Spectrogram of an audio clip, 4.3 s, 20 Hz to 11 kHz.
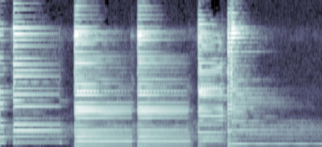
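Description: Steel-string acoustic guitar picking a slow single-note melody, one note at a time. A high note on the first string is followed by the same lower note twice on the second string, then two notes stepping up on that string (frets 2, 2, 3, 5). The last note is left ringing.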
